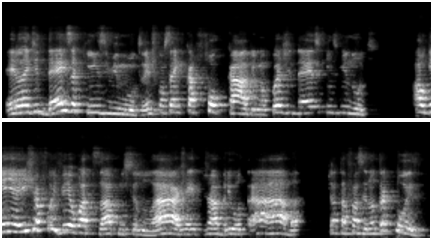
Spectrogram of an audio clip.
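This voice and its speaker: A man's voice: high voice, normal speed, fairly bright tone. A man with a Brazilian Portuguese accent giving a university classroom lecture, chatty and joking with students. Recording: echoey classroom recording.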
